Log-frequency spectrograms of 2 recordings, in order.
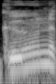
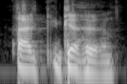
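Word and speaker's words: G'huun: And Blood of Goon and Goon the Blood God. Am I pronouncing that right? Gahoon. Gahoon. I see.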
